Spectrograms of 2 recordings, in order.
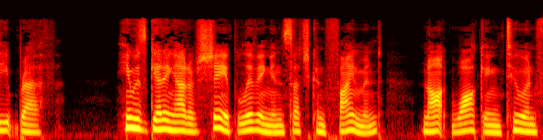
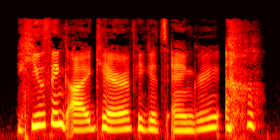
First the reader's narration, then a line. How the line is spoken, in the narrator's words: Juliet laughed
